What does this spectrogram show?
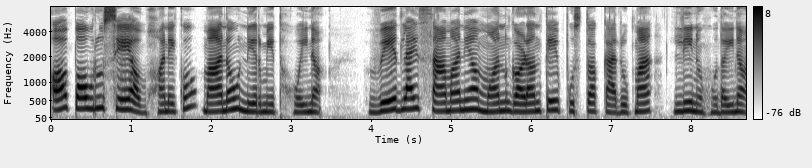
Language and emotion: Nepali, neutral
